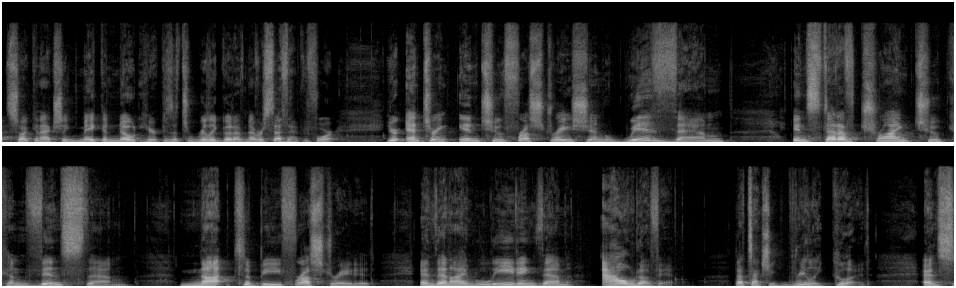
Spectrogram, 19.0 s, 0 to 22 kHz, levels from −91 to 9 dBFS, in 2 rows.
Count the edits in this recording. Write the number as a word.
one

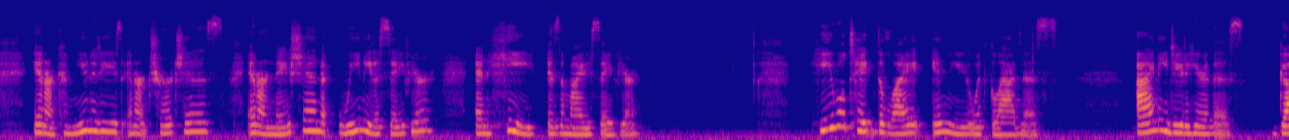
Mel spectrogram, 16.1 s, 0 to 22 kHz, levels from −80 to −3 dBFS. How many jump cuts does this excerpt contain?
one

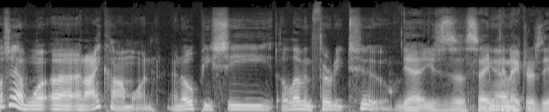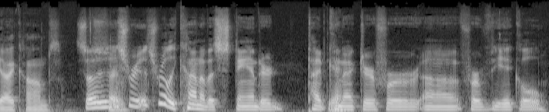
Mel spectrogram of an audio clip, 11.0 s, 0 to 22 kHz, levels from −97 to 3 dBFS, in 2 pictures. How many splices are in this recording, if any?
zero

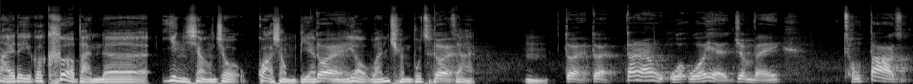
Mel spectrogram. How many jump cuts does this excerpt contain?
zero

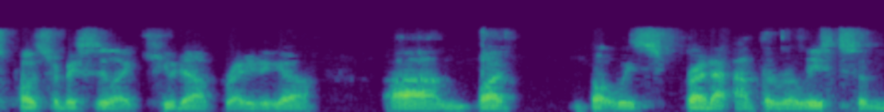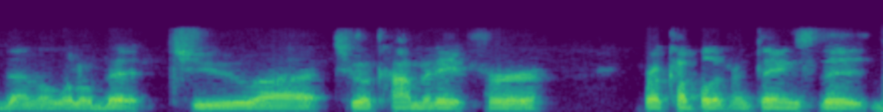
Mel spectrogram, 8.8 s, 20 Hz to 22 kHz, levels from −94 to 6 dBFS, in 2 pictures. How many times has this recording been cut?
zero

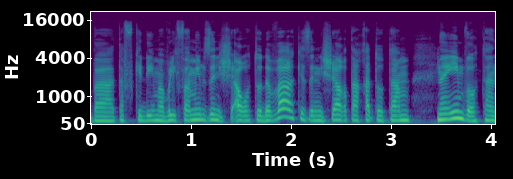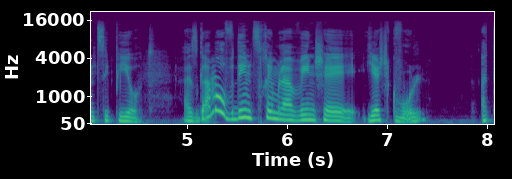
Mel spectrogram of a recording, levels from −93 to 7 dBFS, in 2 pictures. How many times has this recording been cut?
one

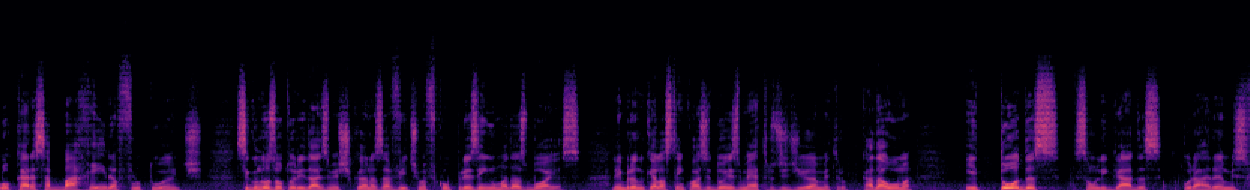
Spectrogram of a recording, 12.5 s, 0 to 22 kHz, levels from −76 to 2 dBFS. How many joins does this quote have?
zero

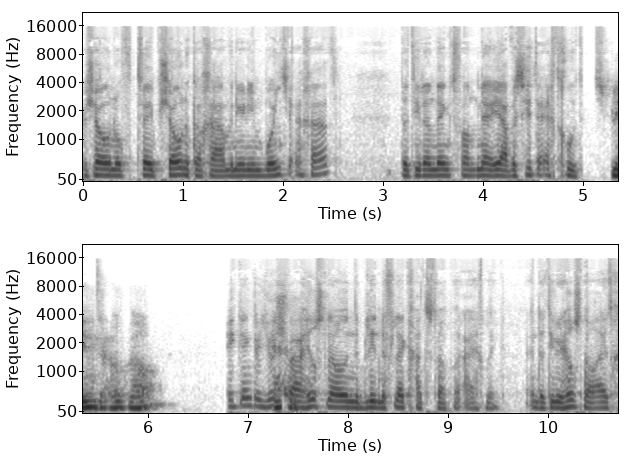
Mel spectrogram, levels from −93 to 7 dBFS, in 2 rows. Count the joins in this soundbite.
two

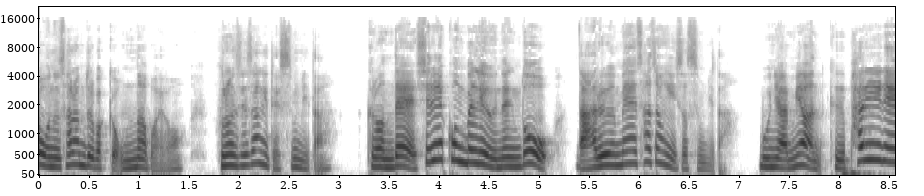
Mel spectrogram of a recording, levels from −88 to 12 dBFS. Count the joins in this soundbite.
one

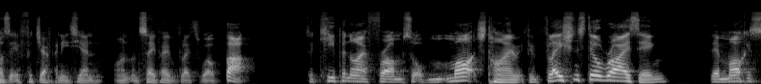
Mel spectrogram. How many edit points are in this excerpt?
zero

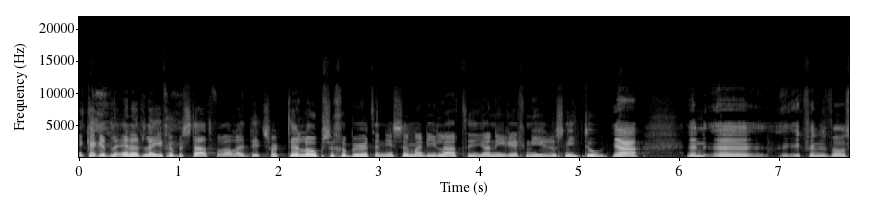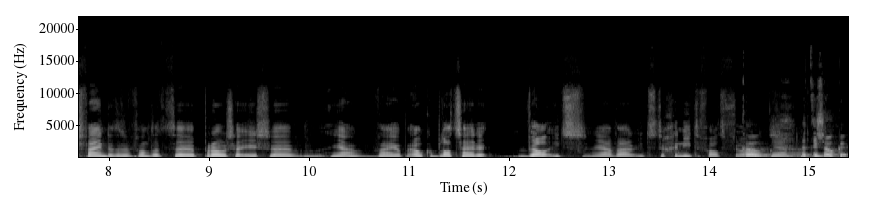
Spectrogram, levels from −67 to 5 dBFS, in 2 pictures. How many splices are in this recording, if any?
two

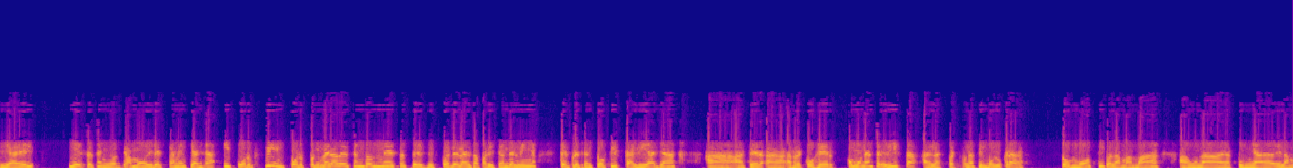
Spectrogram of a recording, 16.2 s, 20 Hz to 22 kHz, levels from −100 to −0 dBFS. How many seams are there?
two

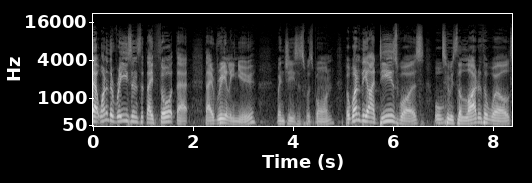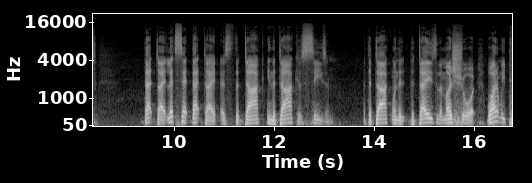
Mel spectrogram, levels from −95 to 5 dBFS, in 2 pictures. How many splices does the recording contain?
two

